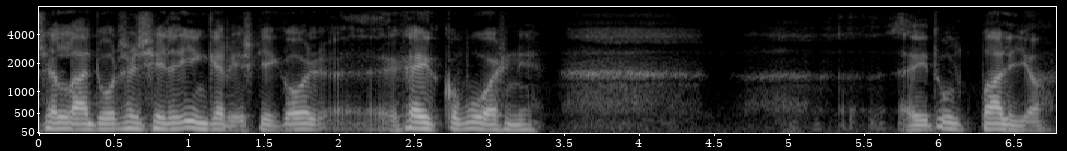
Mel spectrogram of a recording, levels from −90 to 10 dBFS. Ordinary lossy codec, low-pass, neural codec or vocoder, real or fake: none; 7.2 kHz; vocoder, 22.05 kHz, 80 mel bands, WaveNeXt; fake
